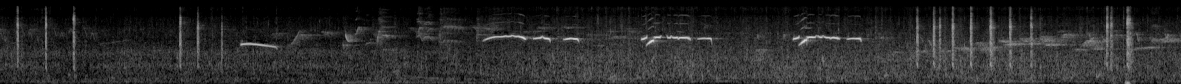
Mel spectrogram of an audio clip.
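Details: White-rumped shama fight-provoking song, 'kéo thuốc lào' style: sparse, high, clear whistled phrases with twisting notes, separated by pauses and accompanied by scattered sharp clicks.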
